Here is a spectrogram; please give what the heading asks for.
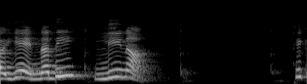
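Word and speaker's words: Lena: पहले आपको पढ़नी है लेक अ यह नदी लीना ठीक है लीना यहां पे स्पेलिंग है एल ई एन ए इसको लेना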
